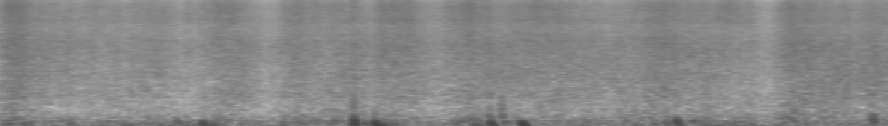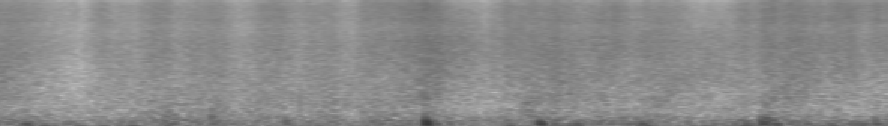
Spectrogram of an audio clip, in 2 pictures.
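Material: Nothing is struck.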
